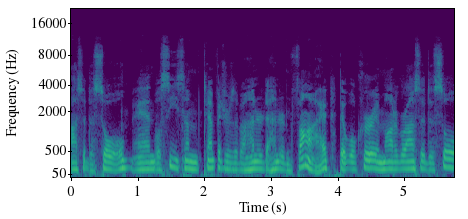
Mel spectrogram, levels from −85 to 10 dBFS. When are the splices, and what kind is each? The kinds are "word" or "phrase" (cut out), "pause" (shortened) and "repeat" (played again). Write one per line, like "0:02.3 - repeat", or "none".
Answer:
0:01.2 - word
